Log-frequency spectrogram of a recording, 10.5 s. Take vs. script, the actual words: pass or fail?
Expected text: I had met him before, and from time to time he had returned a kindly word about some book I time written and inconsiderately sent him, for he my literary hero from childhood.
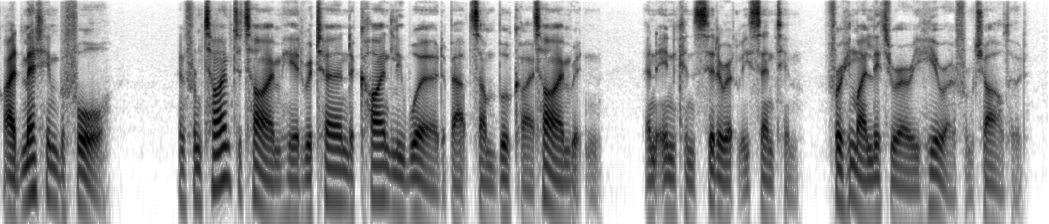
pass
